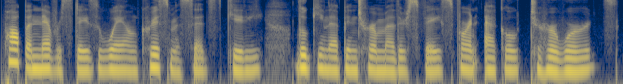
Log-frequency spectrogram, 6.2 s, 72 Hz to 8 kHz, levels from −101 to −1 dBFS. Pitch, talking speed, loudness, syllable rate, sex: 160 Hz, 190 wpm, -22 LUFS, 5.6 syllables/s, female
